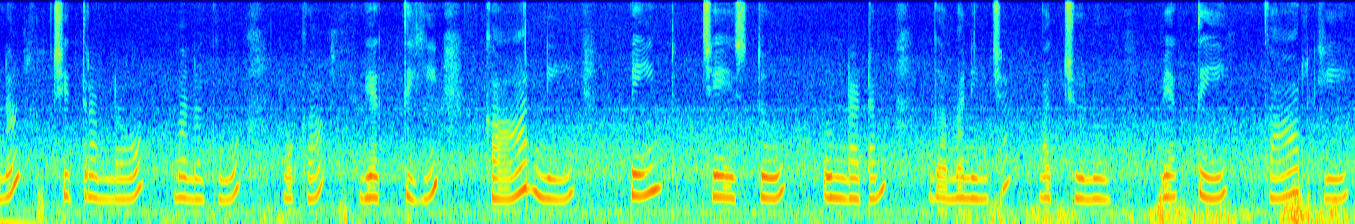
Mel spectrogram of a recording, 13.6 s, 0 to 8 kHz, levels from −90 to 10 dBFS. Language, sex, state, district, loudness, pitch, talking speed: Telugu, female, Andhra Pradesh, Visakhapatnam, -22 LUFS, 240 Hz, 60 wpm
